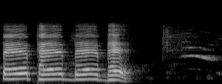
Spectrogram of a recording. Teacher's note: पै, फै, बै, भै होठ से उच्चारित होते हैं।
